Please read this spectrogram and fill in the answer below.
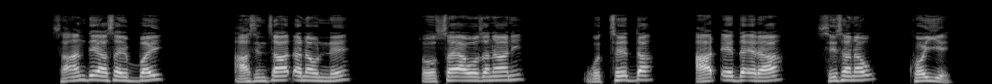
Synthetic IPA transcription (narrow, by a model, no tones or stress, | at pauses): sɐʔɐnd̪ɛɐs̬ɐjʊbːɐj | ʔaːs̬ɪnt͡sːɐaːɗɐnɐwnːɛ | t͡sʼo̞ːsːɐjɐwɔzɐnaːnɪ | wɔt͡sːe̞ːd̪ːɐ | aːɗːe̞ːd̪ːɐɛɾaː | sɪs̬ɐnɐw | kɔjːḛː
